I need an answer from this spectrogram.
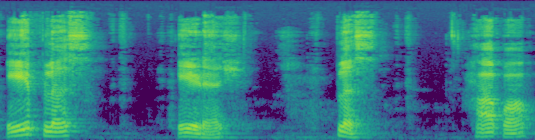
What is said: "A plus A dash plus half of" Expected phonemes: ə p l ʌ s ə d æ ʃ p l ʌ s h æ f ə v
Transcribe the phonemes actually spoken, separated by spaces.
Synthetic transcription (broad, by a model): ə p l ʌ s ə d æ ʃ p l ʌ s h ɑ p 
